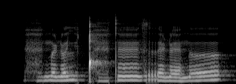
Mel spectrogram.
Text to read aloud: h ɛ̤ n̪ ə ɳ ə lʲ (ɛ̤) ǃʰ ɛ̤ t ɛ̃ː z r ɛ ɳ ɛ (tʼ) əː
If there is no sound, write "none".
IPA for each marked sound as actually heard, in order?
ə̤, n

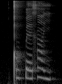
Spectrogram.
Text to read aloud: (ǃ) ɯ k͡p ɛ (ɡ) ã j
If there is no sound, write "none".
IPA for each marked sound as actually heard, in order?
ǃ, x

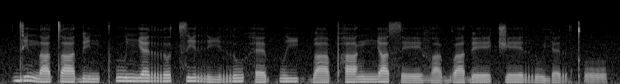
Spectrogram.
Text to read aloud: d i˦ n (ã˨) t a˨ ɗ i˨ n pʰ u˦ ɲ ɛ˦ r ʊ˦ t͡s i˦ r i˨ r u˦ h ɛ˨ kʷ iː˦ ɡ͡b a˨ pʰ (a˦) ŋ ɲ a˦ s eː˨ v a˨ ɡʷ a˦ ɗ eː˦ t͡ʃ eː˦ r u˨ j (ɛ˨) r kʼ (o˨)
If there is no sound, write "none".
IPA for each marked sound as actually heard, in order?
a˨, a˦, ɛ˨, o˨

